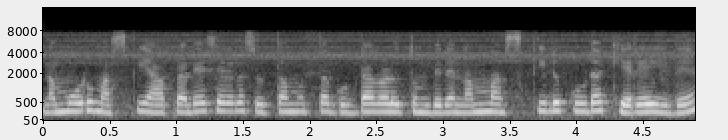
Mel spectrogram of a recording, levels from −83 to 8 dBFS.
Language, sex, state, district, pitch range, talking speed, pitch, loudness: Kannada, female, Karnataka, Raichur, 215-240 Hz, 195 wpm, 225 Hz, -16 LUFS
